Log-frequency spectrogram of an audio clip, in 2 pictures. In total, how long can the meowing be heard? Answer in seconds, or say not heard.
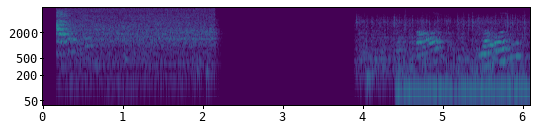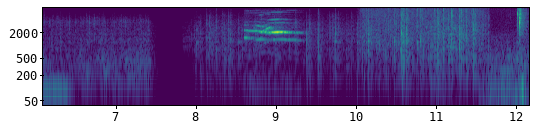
5 s.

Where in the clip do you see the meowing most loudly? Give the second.
9 s.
